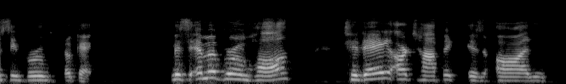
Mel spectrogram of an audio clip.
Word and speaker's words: Broomhall: i want to see broom okay miss emma broomhall today our topic is on uh shadow work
